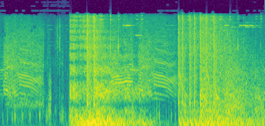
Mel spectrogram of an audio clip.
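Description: Gunshots ring out in loud rapid bursts.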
